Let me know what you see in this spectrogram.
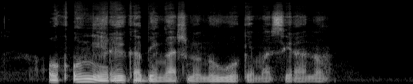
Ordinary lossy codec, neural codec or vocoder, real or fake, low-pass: none; codec, 44.1 kHz, 7.8 kbps, Pupu-Codec; fake; none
